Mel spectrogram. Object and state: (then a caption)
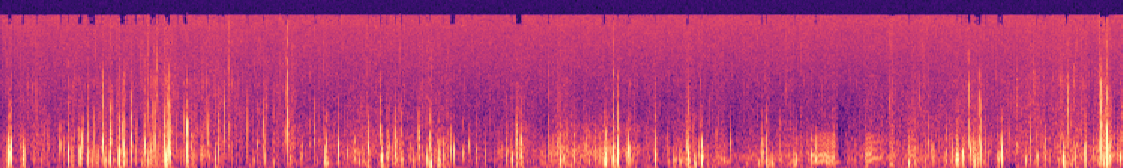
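Paper tissue over microphone, scratched. Long pink nails and fingertips scratch and rub a thin, crinkled white paper tissue stretched over a round microphone head. The result is a dense, continuous crackling and rustling made of many quick, dry clicks and scrapes, heavy in low and midrange tones with little high end.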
